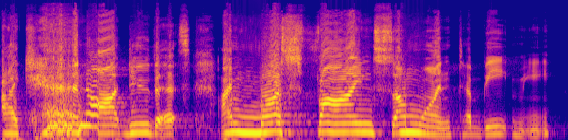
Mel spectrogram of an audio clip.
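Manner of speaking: crying, slow, tearful, desperate pleading. Retelling calls to a sponsor: imitating own past crying. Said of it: "I would be crying".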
